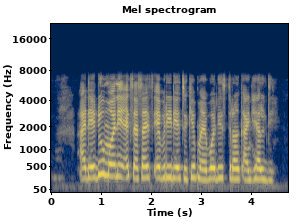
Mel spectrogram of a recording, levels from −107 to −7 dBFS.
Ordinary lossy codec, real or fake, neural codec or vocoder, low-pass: Opus, 64 kbps; real; none; 7.2 kHz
